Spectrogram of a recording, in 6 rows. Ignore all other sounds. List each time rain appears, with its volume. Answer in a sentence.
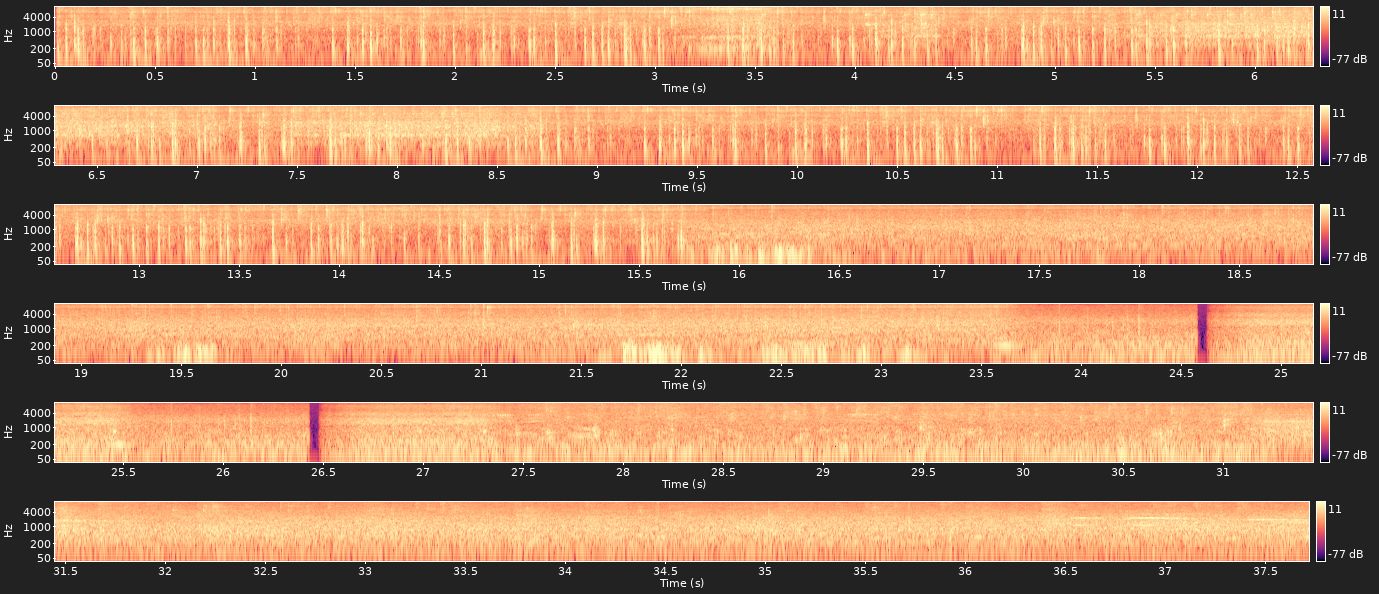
The rain can be heard from 0.0 to 37.6 s, at a steady volume.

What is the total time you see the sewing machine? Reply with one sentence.
You can hear the sewing machine for 6 seconds altogether.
